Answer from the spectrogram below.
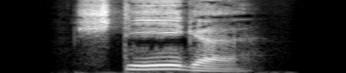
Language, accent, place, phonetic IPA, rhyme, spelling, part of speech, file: German, Germany, Berlin, [ˈʃteːɡə], -eːɡə, Stege, noun, De-Stege.ogg
- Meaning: nominative/accusative/genitive plural of Steg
